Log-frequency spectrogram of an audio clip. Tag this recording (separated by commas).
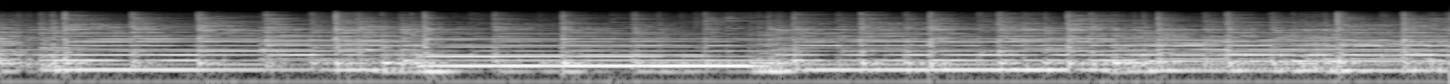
Guitar, Strum, Plucked string instrument, Musical instrument, Music, Acoustic guitar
